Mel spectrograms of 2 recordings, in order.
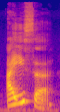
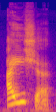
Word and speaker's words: Isa: person with names like my name is ISA not Aisha so I just yeah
